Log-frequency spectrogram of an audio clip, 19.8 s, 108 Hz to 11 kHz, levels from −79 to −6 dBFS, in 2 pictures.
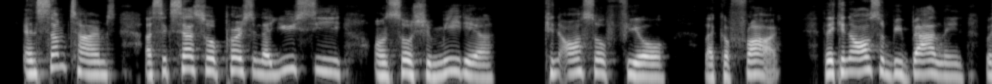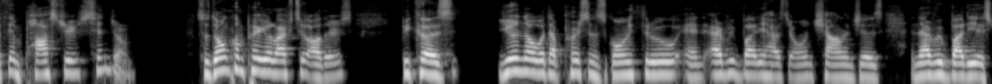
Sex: male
